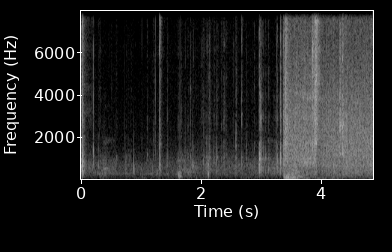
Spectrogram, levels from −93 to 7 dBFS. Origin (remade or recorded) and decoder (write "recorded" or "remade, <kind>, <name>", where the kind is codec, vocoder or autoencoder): recorded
